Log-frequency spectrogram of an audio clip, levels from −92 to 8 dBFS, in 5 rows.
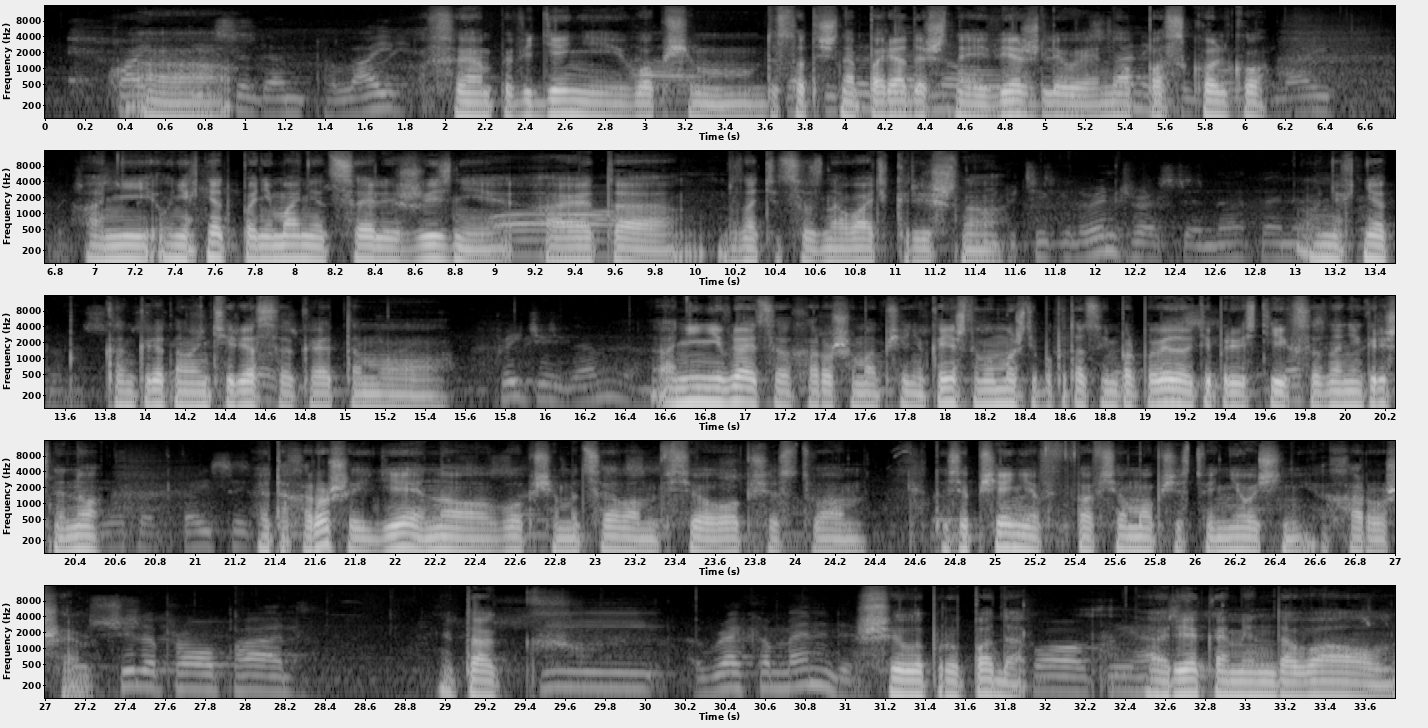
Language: Russian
